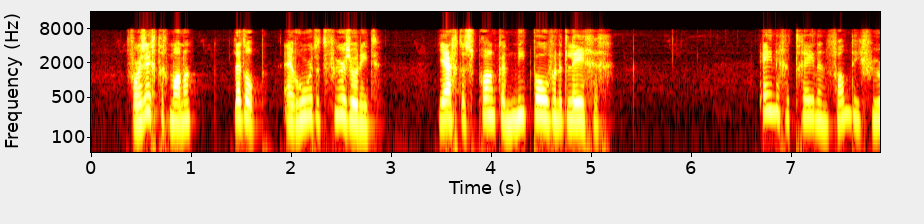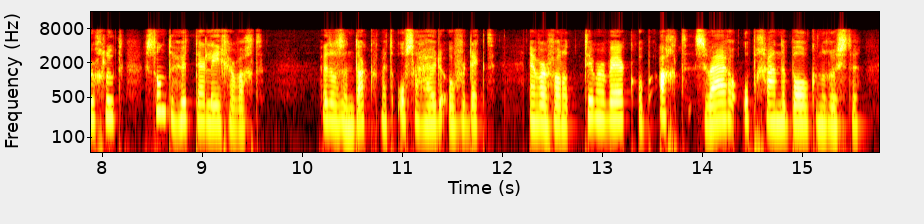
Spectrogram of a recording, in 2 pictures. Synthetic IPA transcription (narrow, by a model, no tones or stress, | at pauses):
v̥ʊːɹzɪχtəχmɑnən | lɛtɔpʔɛnruːɹtɦətfyːɹzownit | jaːχdəsprɑŋkənːid̚bowvənɦətlejχəɹ | ʔejnəχətrejdənvɑndiv̥yːɹχlut | stɔnt̚dəɦɵt̚dɛɹlejχəɹʋɑχt | hətʋɑs̬əndɑkmɛtɔsəɦœɥdənʔowvəɹdɛkt | ɛnʋaːɹvɑnɦətɪməɹʋɛɹkʰɔpʔɑχtz̥ʋaːrəʔɔpχaːndəbɑlˠkənrɵstə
